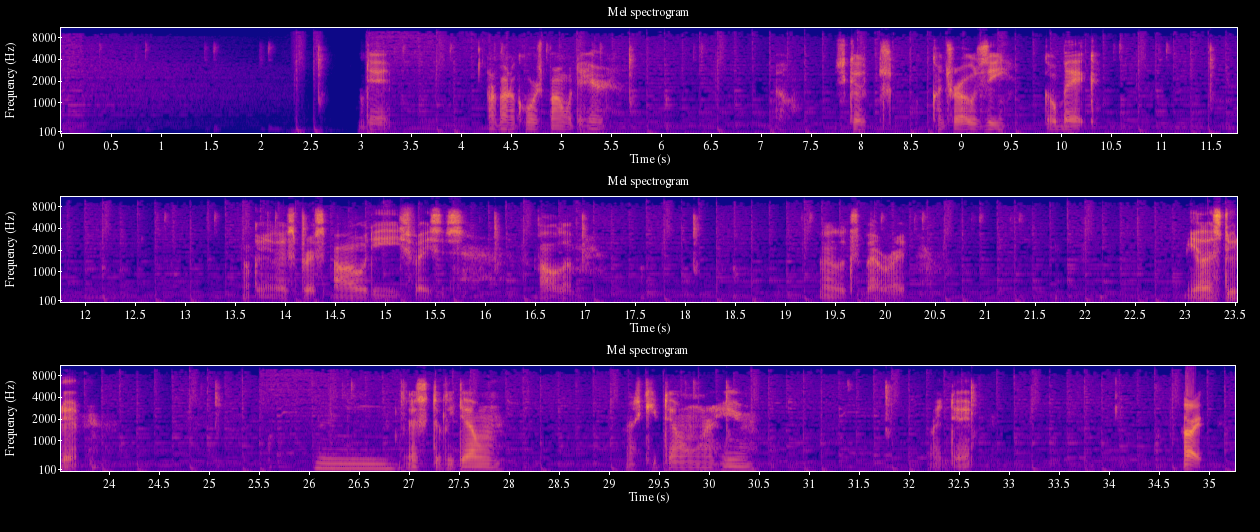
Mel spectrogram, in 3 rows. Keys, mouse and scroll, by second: 0.0 shift+click, 1.1-2.3 shift+drag, 2.3 middle click, 3.0 shift+click, 3.5 shift+click, 4.0 shift+click, 4.5 shift+click, 5.0 shift+click, 5.4 middle click, 6.0 click, 8.9 ctrl+z, 10.2 shift+click, 10.7 shift+click, 11.2-12.4 middle drag, 12.4 shift+click, 12.9 shift+click, 13.5 shift+click, 13.9-14.9 middle drag, 14.9 shift+click, 16.4 middle click, 17.3-17.8 scroll down 1, 17.8-18.9 middle drag, 18.9 shift+click, 19.6 shift+click, 20.0 shift+click, 20.6 shift+click, 21.0-24.0 shift+drag, 24.2 scroll up 1, 24.4 scroll down 1, 24.7 scroll up 1, 24.7 middle click, 25.3-26.0 scroll up 1, 26.0 shift+click, 26.6-29.0 middle drag, 29.0 shift+click, 29.5 shift+click, 29.9-31.0 middle drag, 31.0 shift+click, 31.5 middle click, 32.3-32.6 scroll down 1, 32.6-34.7 middle drag, 34.7-35.2 scroll up 2.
